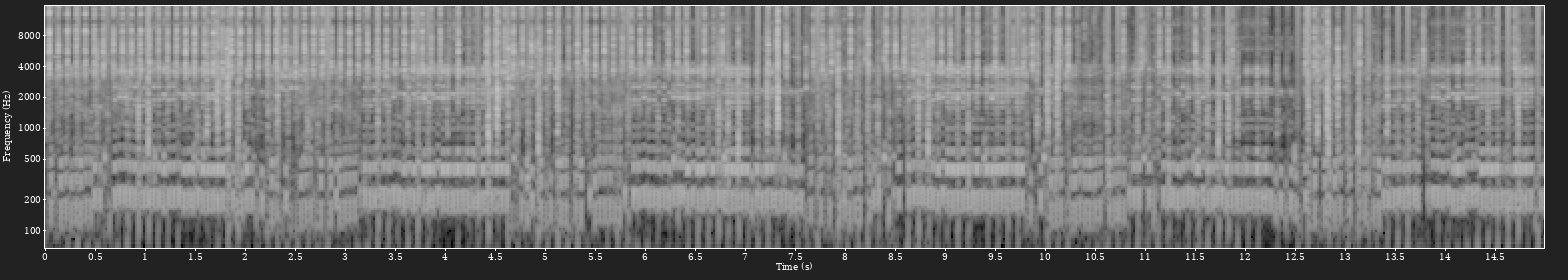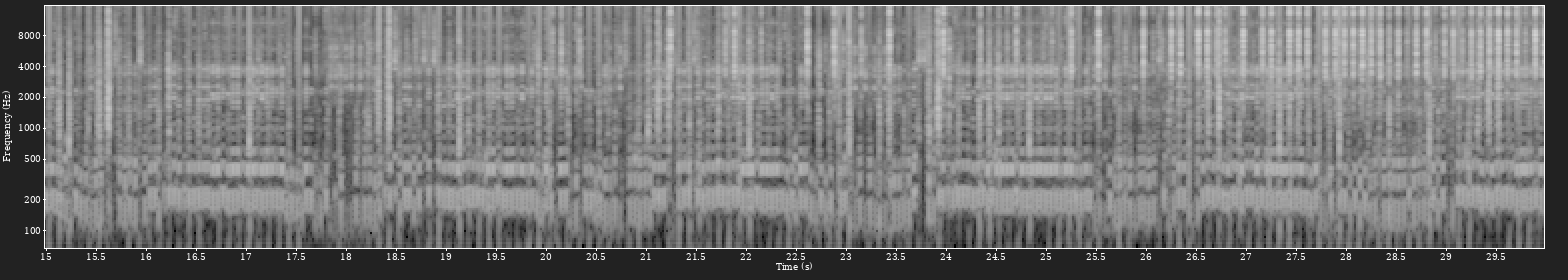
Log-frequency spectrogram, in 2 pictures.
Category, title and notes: Sound effects > Experimental
Strange Regular Signal - Granular Noise - GrainStorm
Chopped and bended signals combined into one. Five of my own recordings (spray can, putting down an object, water in bottle, closing a window, voice recording) with the voice being the predominant one.
alien, corrupted, glitch, glitched, glitchy, GrainStorm, granular, loop, looping, repeating, repeating-message, sci-fi, seamless, seamlessly, signal, strange, weird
